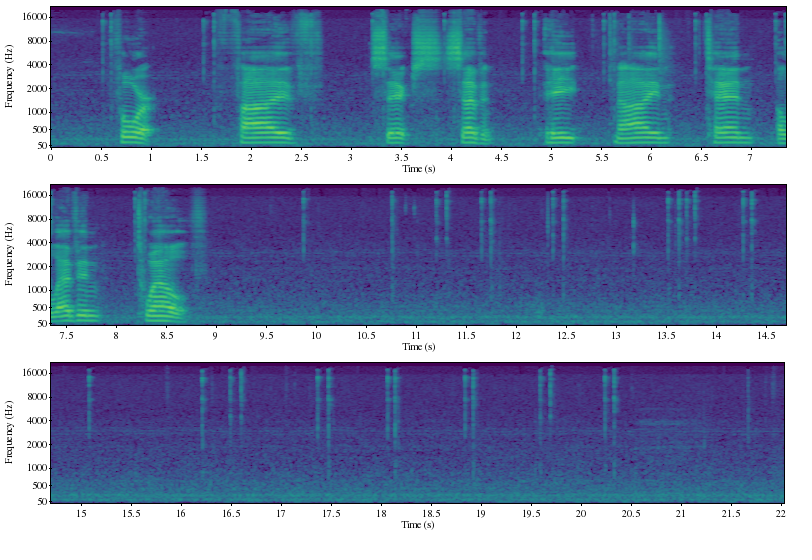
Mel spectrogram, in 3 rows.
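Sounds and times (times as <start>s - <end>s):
faint irregular clicks: 0.4s - 0.7s, 1.5s - 1.8s, 4.7s - 6.6s, 9.8s - 10.0s, 10.7s - 15.2s, 16.2s - 20.6s.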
